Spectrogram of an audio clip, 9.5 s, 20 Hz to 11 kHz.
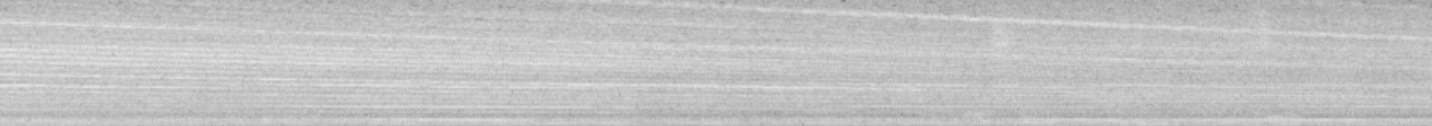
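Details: New IKEA RENLIG IWM60 integrated washer on its first wash, Cottons 60°C with SuperQuick and a load of darks, spin stepping through 450, 650 and 850 rpm: steady rising hum with a coarse, rumbling roughness from the motor bearings.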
